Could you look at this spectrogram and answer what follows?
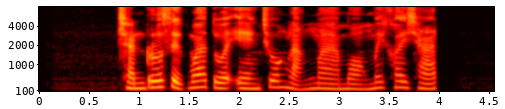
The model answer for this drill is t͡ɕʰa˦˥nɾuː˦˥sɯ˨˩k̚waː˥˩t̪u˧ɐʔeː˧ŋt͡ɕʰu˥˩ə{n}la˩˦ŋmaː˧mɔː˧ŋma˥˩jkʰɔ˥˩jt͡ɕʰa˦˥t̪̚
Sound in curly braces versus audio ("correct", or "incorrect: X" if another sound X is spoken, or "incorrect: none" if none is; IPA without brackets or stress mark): incorrect: ŋ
